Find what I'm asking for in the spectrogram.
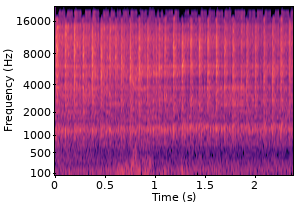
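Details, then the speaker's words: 1974 Honda MR50 two-stroke, after heat cycles and carburetor adjustment: a fast, even crackle with a steady tone; no misfire, no hunting, no leaks. Normal two-stroke idle. "She's running good, not leaking, doing what it's supposed to do. Carburetor's acting right. Sounds great."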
